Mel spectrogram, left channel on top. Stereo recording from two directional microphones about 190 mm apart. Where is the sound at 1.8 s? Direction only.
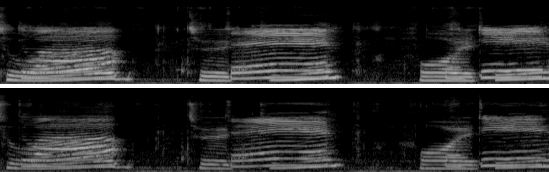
30° left (ahead or behind).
